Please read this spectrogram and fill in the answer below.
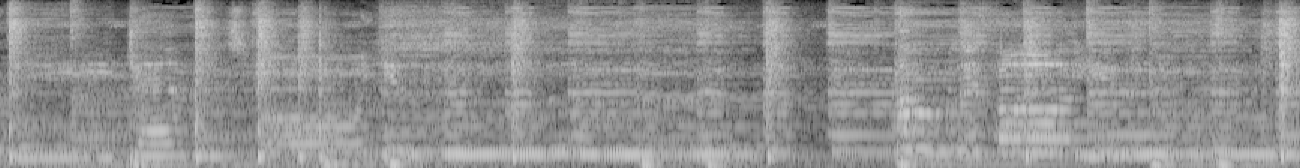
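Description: Music with a steady beat, about one stroke a second, under sustained pitched notes.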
